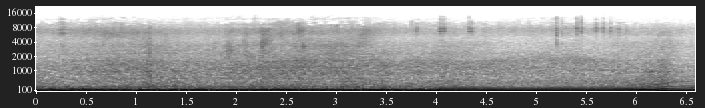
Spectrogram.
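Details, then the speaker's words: 1998 Honda Goldwing GL1500 SE flat-six on a test ride, after a new clutch master cylinder and a small check ball added at the push rod: low steady drone, then revs flare without pulling; the clutch is slipping. "so as you might have heard me in the video when I did that last test run the clutch started slipping"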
